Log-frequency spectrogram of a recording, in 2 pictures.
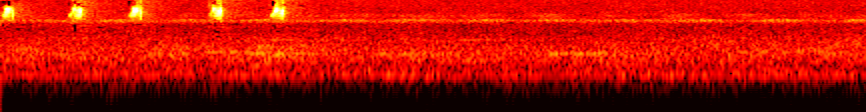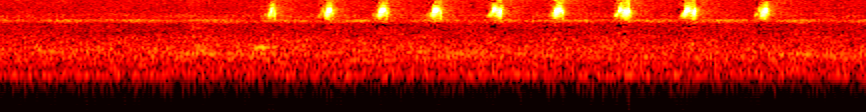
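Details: Summer night insects, likely a cricket: a few high, evenly spaced chirps, a long stretch of quiet background hum, then a faster run of chirps returns.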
